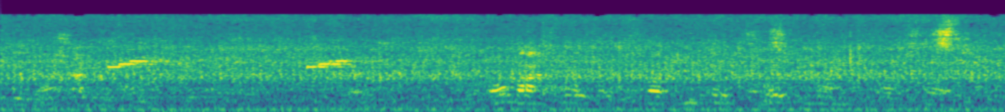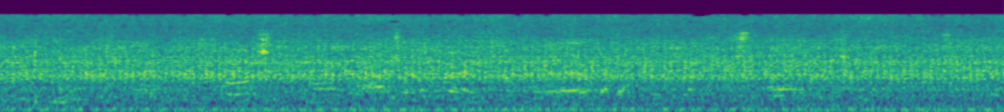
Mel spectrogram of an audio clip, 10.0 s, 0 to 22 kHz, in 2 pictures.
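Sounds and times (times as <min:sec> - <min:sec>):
fire engine idling: 0:00.0 - 0:10.0.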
